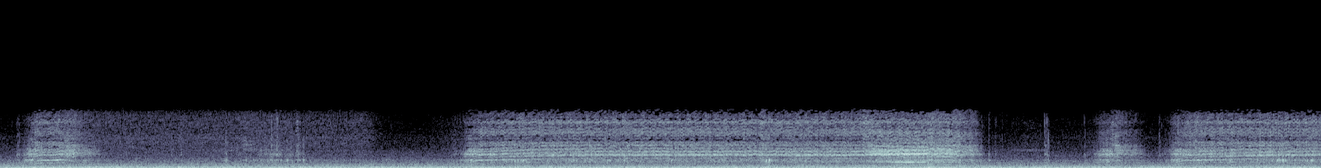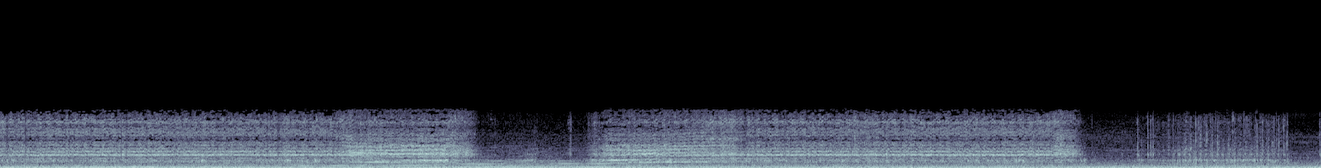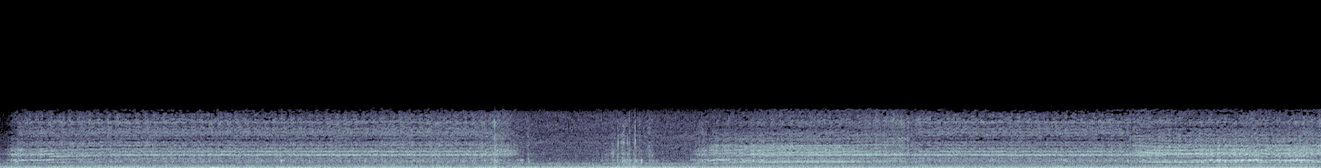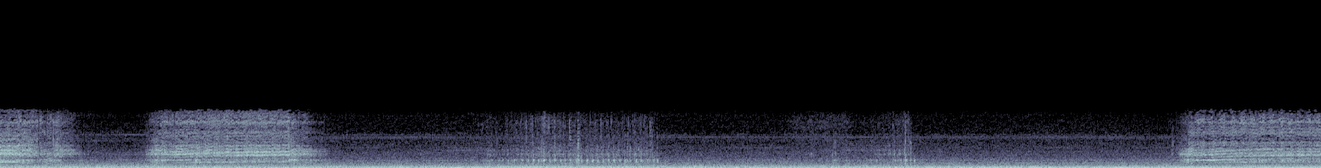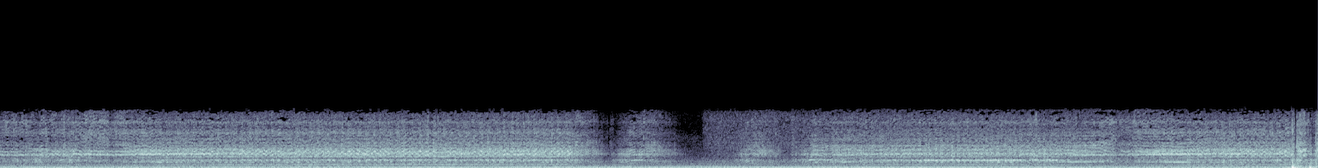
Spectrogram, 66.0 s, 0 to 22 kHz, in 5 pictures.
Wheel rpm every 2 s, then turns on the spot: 20, 10, 60, 110, 90, 20, 100, 110, 110, 60, 110, 110, 20, 70, 110, 90, 30, 110, 120, 110, 60, 40, 10, 0, 0, 20, 110, 110, 110, 60, 50, 110, 110.
24-26 44-46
